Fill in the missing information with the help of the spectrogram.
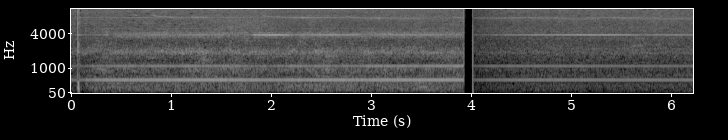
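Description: A steady electrical hum with a faint whirring noise under it, cutting out for an instant about four seconds in and going on a little quieter.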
